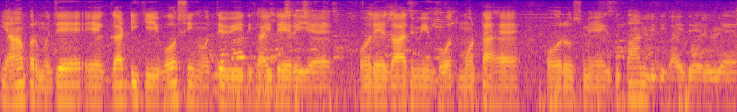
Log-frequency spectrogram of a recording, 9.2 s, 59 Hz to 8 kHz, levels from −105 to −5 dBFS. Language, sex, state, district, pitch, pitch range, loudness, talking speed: Hindi, male, Rajasthan, Bikaner, 90 Hz, 90-95 Hz, -22 LUFS, 180 wpm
